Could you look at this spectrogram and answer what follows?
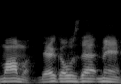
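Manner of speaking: said out loud, loud voice. Doing an impression of a basketball commentator after being asked: Mark Jackson impression. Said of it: "that's my Mark Jackson".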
